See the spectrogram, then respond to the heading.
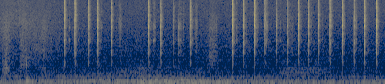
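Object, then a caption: Metal piece. A piece of metal is tapped in about two dozen quick, bright taps, arriving in short bursts with pauses between. Each tap is a sharp, high click that dies away almost instantly, over a faint low background rumble.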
